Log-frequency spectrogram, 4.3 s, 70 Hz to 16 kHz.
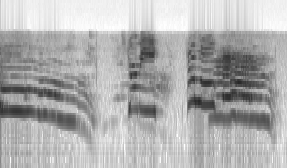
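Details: Howling dogs at a vigil for the Whistler 100: a long, slowly falling howl, a short rising yelp-like note, then a second sustained wavering howl that fades out.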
